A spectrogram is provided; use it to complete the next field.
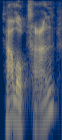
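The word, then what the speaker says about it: Talokan: or actually I look this up so I pronounce this right talocan like the underwater realm of Namor that was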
